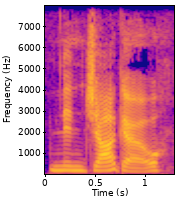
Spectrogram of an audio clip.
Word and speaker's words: Ninjago: Well, let's move on to Lego Ninjago. I think, Christy, that's how you say it. – Yep.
